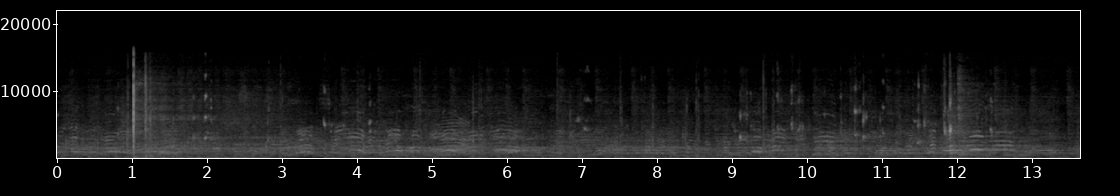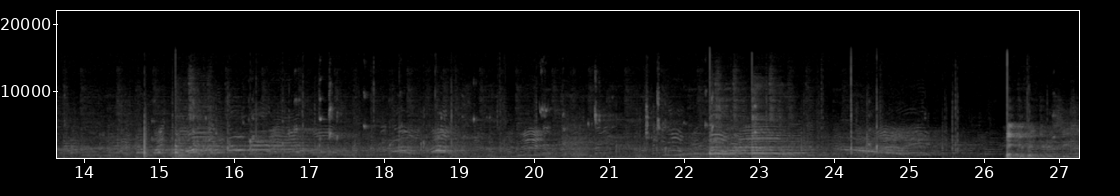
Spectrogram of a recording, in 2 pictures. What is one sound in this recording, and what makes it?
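Basketballs bounce with dull thuds on the court.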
